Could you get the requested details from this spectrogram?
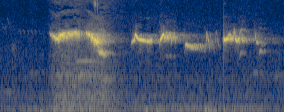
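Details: Yellow-rumped flycatcher, an insect-eating bird, in full energetic song meant for training caged songbirds: a loud burst followed by a run of clear, high warbled whistles, slightly wavering and falling, over a silent background.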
